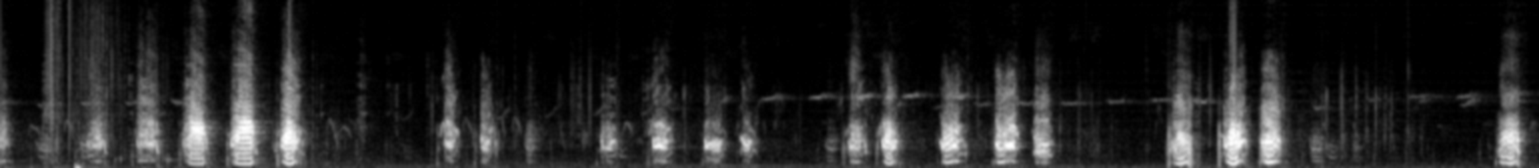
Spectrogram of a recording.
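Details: Pond ducks with ducklings quacking in steady runs of hoarse, nasal calls, several per second in clusters, separated by brief gaps; a thin high whistle and a low hum sit behind.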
